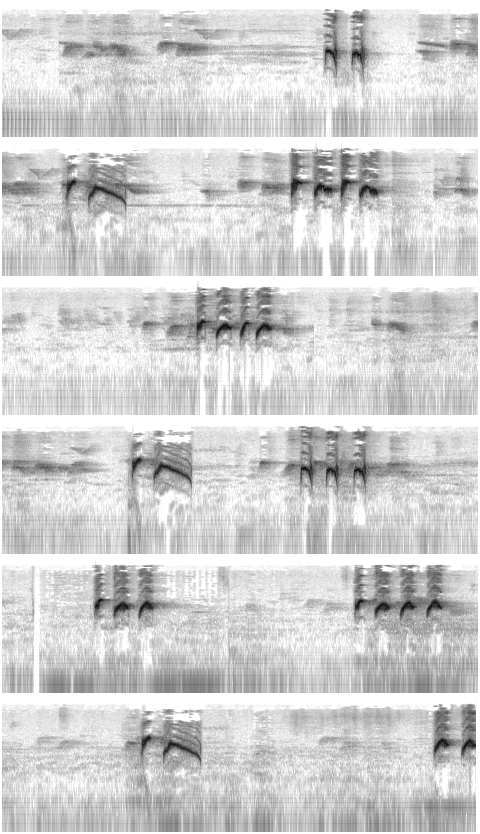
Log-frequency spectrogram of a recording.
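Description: Red-whiskered bulbul calling, presented as a female in breeding condition calling for a male. Short clusters of two to four quick whistled notes sliding down in pitch come every two to three seconds, with softer chatter between them.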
